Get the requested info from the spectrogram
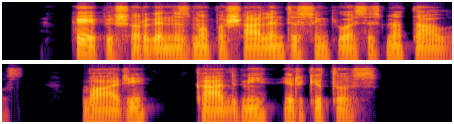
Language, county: Lithuanian, Tauragė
